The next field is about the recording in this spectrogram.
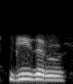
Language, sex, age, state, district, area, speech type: Urdu, female, 18-30, Delhi, East Delhi, urban, conversation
